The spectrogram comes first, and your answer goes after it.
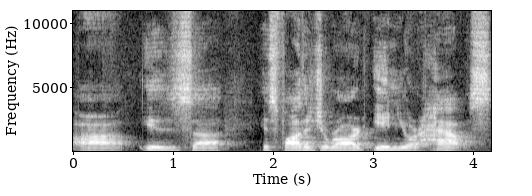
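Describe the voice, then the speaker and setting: The speaker has a New York accent. Some room echo can be heard. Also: man. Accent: New York American. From US, New York City. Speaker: professor and author. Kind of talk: public talk with audience. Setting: stage with audience.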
